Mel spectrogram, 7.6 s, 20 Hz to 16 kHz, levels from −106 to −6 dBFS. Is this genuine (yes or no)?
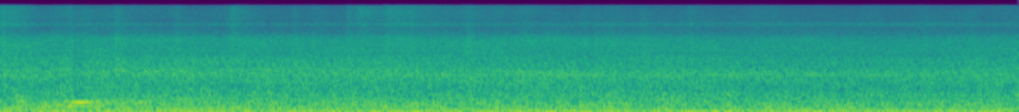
no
